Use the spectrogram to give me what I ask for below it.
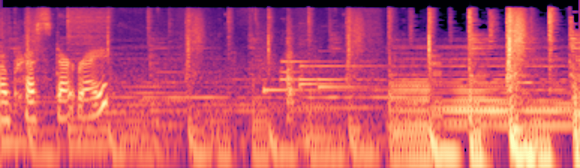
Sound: chimes

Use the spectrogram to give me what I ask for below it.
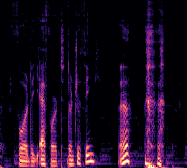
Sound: laugh

